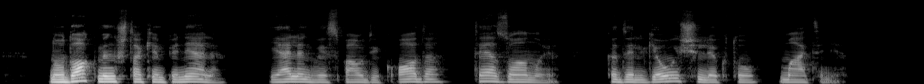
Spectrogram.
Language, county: Lithuanian, Alytus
